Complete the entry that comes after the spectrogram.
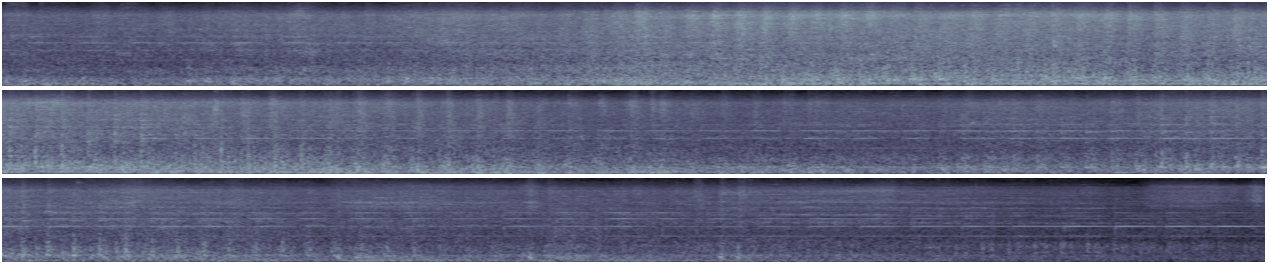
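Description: Double-stack intermodal freight train's well cars rolling past, steel wheels clattering over the rail joints. The rumble swells a few seconds in, holds, then fades as the end of the train moves away.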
